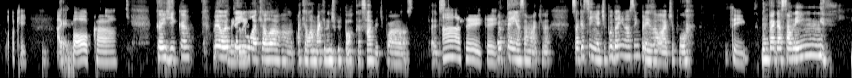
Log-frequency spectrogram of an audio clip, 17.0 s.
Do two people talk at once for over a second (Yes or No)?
No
